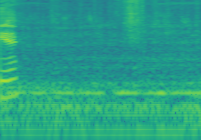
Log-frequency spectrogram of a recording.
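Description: A motor vehicle's engine running with a steady low hum, briefly dropping out about a second in.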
